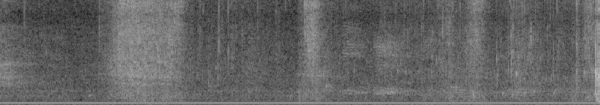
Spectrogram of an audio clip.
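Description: A steady hum at one unchanging pitch, with faint soft splashing of pool water.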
